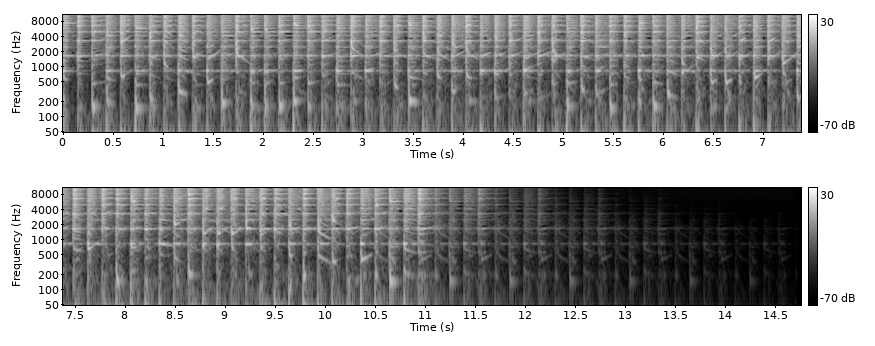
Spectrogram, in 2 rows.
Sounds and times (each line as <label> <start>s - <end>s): arpeggiated loop 0.0s - 11.6s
